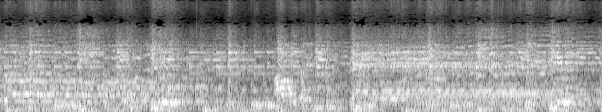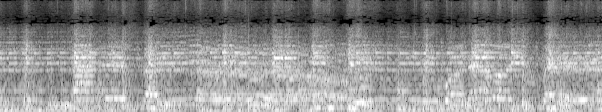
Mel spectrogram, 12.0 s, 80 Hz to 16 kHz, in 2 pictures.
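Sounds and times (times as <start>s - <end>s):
soul music instrumental: 0.0s - 12.0s
steady bass: 0.0s - 12.0s.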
